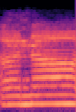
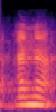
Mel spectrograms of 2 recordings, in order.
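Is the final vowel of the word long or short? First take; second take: long; short. First: The final vowel is drawn out long. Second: The final vowel is said short and quick. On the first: The speaker calls it wrong. "इस तरह हम खींच कर पढ़ेंगे" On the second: The speaker calls it right. "जल्दी पढ़ेंगे"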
